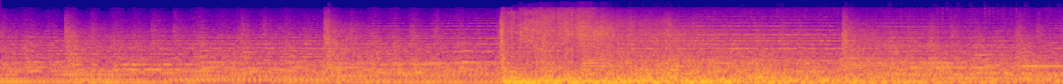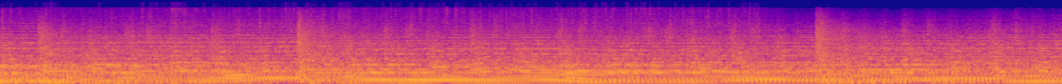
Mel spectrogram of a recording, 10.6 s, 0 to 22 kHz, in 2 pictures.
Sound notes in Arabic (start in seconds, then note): 2.5 صوت انفجار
